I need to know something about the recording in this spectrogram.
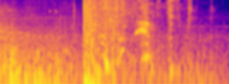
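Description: A glass bottle shatters with a sudden loud crash about a second in, followed by scattered tinkling shards settling for a moment afterward. No voices.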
